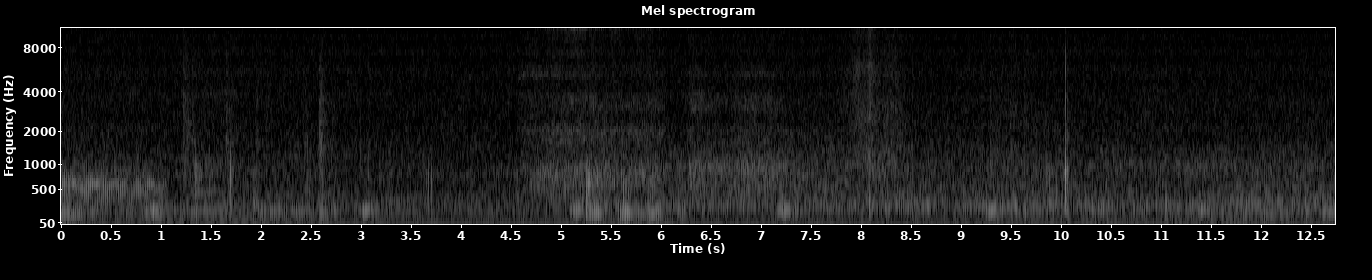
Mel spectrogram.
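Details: Jerry, a sleeping pug, snores and twitches while dreaming indoors; rough, rumbling breaths repeat irregularly with a few sharp snorts and clicks, with a louder breathy stretch in the middle.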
